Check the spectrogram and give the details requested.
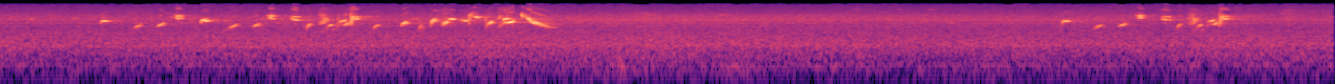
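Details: Free-living European goldfinch song: a lively run of quick, high, tinkling twitters and trills lasting over two seconds, a pause of a few seconds, then a shorter twittering burst, over quiet outdoor background noise.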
